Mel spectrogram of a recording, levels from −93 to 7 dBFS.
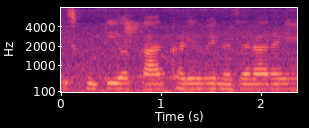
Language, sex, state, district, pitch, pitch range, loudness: Hindi, female, Chhattisgarh, Raipur, 175 Hz, 175-180 Hz, -17 LUFS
